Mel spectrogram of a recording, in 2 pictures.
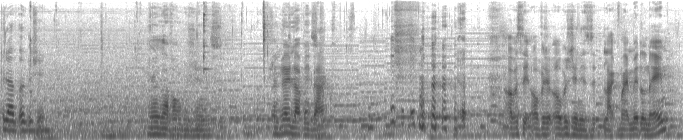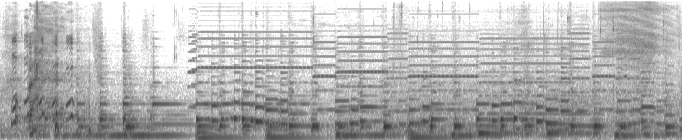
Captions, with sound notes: I love aubergine. - I love aubergines. And they love me back. (both laughing) Obviously, aubergine is like my middle name. (both laughing) (upbeat music)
